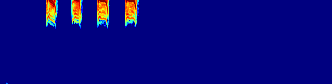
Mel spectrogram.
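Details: Mouse squeaking: four very high, thin, short squeaks in an evenly spaced run lasting about one second, followed by silence.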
